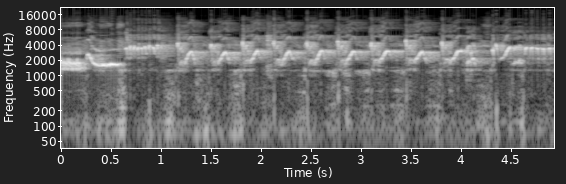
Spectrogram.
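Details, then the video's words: White-rumped shama provoking rivals with song: an opening whistle, then a rapid series of about a dozen rising, slurred whistled notes repeated roughly three times a second. "PANCINGAN SUARA MURAI BATU YANG BIKIN LAWAN EMOSI"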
